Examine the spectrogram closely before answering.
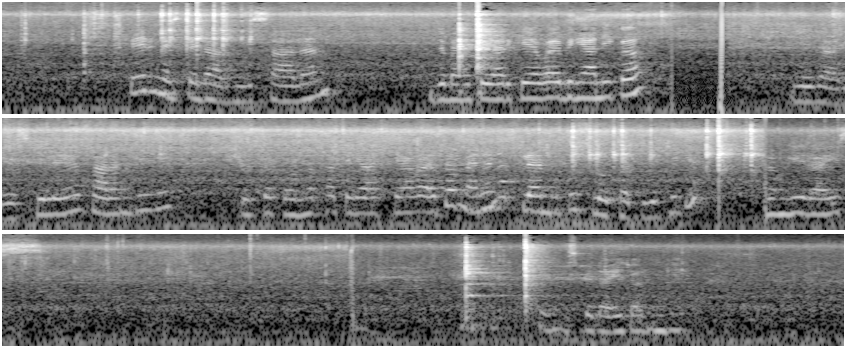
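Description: A woman speaks calmly close to a microphone.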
